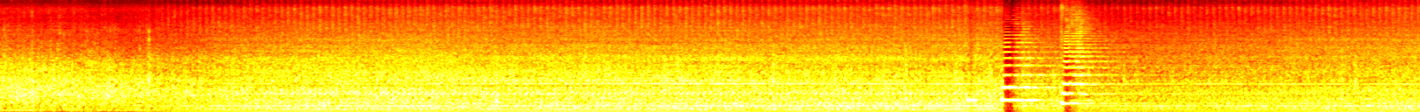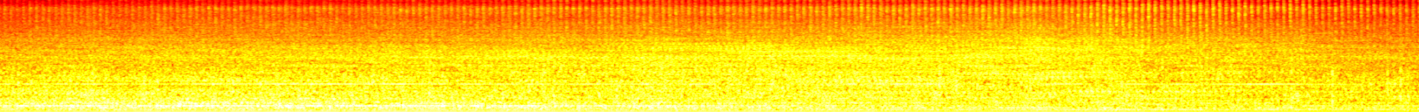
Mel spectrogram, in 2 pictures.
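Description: Miniature-railway diesel locomotives running steadily as they pass, with two short horn toots about ten seconds in.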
